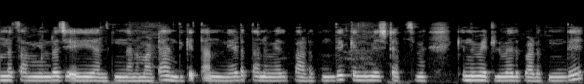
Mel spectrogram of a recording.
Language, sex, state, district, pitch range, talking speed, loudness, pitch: Telugu, female, Andhra Pradesh, Krishna, 175-190 Hz, 175 wpm, -18 LUFS, 180 Hz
